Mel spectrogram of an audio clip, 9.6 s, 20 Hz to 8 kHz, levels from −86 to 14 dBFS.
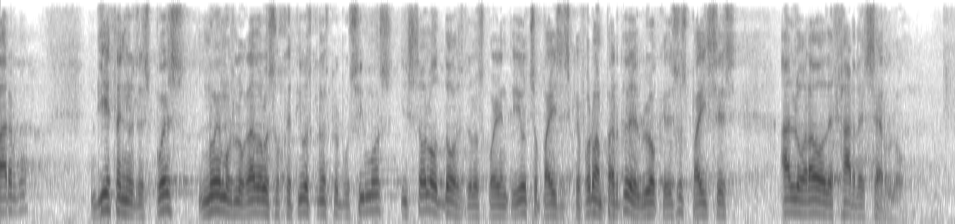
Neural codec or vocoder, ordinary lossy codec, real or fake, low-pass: codec, 16 kHz, 8 kbps, FunCodec, trained on Chinese and English, 25 frames a second; Opus, 64 kbps; fake; 7.2 kHz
